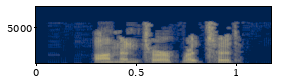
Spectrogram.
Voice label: "uninterpreted", English; adjectives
